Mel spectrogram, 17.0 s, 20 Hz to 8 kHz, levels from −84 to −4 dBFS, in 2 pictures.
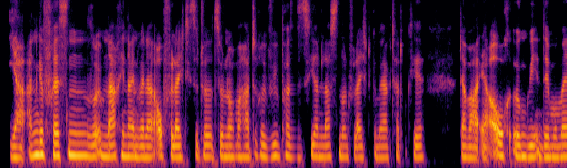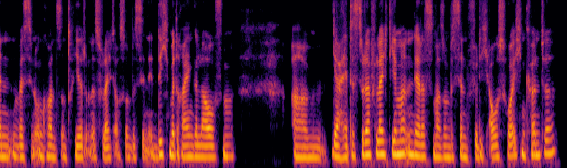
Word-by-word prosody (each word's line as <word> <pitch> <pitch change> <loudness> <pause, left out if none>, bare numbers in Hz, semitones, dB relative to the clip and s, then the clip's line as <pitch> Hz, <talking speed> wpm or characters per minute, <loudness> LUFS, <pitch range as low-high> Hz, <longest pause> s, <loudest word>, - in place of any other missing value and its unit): ja, 150 -2 +2
angefressen 170 0 +3
so 160 - +2
im 165 - +1
Nachhinein, 155 0 +2
wenn 150 0 +1
er 150 - +2
auch - - +3
vielleicht 155 -1 +1
die - - -15
Situation 160 0 -3
noch 155 0 +1
mal 155 -1 -3
hat 155 +3 -3
Revue 160 0 -2
passieren 155 0 -4
lassen 155 +3 -3
und 150 -1 -6
vielleicht 150 -1 -5
gemerkt 145 0 -5
hat: - - -7
„Okay, 150 0 -4 0.5
da 155 -1 0
war 140 -1 +2
er - - +2
auch 170 -1 +5
irgendwie 160 -1 +2
in - - -2
dem 155 0 +1
Moment 155 +5 0
'n 165 - -3
bisschen 155 -1 -2
unkonzentriert 155 -1 -2
und - - -8
ist - - -5
vielleicht 140 0 -2
auch - - -7
so 155 - -7
'n - - -6
bisschen 150 -1 -6
in 150 - -5
dich 185 -1 0
mit 170 -3 +2
reingelaufen.“ 155 +1 0 0.9
Ähm, 145 -1 -2
ja, 165 -4 +4
hättest 150 +2 -1
du - - +3
da 185 0 +6
vielleicht 190 0 +3
jemanden, 190 +1 +4
der 170 -2 +4
das 160 -1 -2
mal 155 -3 0
so 155 - -3
'n - - -1
bisschen 150 0 -3
für - - -4
dich - - -6
aushorchen 160 +5 0
könnte? 175 +7 -1
155 Hz, 215 wpm, -23 LUFS, 150-165 Hz, 0.9 s, da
